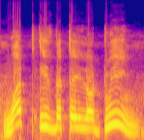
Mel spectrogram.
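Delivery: very slow, each word drawn out for the class; slow dictation. Shown as a demonstration. Teacher reads the English question out to the class very slowly. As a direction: spell it out slowly so pupils can write. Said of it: "question में क्या बोले?".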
